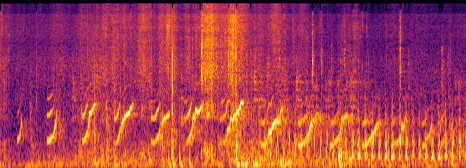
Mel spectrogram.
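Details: Guinea pig rumbling during a rumble strut: quick rising squeaky chirps repeated about three times per second over a low, pulsing vibration, with indoor background noise.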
